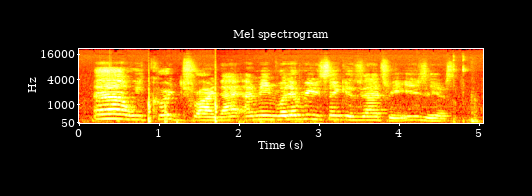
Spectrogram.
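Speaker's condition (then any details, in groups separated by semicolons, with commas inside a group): Cerebral palsy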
